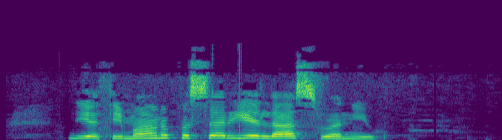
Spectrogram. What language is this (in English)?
Pashto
